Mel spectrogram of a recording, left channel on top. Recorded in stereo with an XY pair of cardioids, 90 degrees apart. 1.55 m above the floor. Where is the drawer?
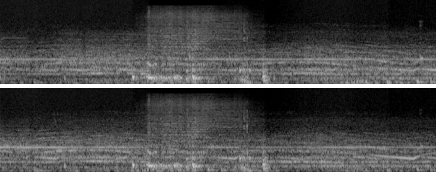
Straight ahead.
